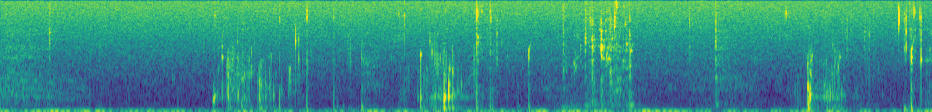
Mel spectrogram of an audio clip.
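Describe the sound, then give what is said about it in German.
Someone drinks, making faint gulps and wet swallowing clicks at an irregular pace. “Also ja, ich muss mal was trinken.”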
